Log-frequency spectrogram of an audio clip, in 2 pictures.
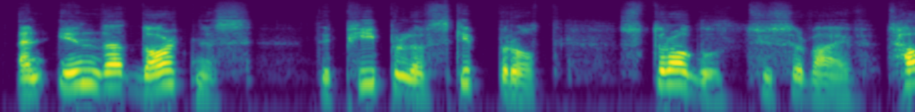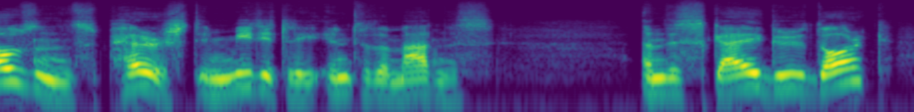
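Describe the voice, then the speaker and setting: A man acting as a storyteller, solemnly recounting an old town legend in a measured, dramatic way for a game. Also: on the high side, fairly bright tone, no echo.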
